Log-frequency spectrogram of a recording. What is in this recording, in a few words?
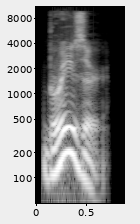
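"brasier", British English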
